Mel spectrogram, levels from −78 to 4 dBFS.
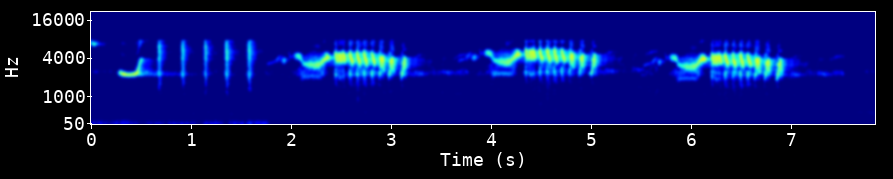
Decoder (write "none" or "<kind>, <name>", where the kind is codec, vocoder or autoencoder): vocoder, Vocos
